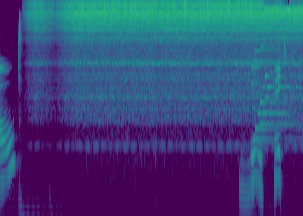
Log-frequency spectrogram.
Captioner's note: sandblasting sound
